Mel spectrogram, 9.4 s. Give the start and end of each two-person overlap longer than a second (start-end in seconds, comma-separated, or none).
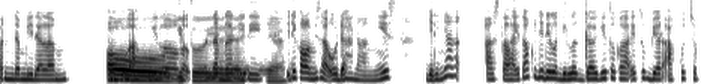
1.5-3.7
